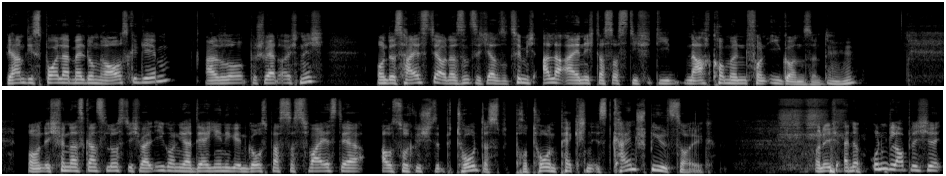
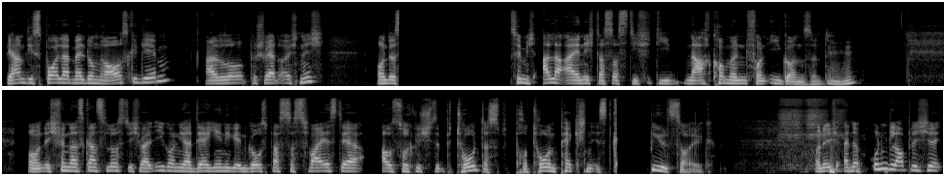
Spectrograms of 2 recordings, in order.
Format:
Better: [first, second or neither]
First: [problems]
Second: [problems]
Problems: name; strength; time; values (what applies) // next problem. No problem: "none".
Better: first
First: none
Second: audio cutting out; at 4 s for 1 s and at 16 s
